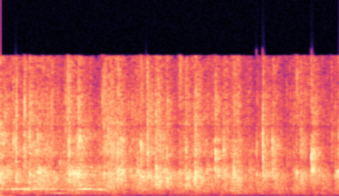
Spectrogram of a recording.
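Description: A church congregation breaks into sustained applause and cheering at a worship service, a dense wash of clapping hands filling the room for several seconds with a faint vocal tone beneath.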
